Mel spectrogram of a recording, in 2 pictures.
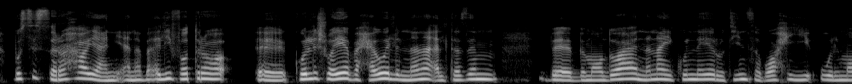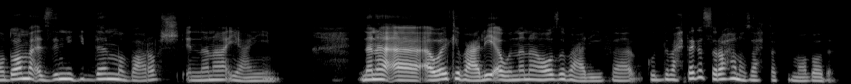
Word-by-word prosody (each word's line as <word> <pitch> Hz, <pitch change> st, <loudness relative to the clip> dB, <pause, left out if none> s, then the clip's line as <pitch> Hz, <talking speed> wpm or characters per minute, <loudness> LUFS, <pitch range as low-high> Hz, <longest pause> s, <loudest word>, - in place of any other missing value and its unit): بُص، 255 Hz, +4 st, -3 dB
الصراحة 265 Hz, -2 st, -1 dB
يعني، 200 Hz, -4 st, +1 dB
أنا 200 Hz, +1 st, 0 dB
بقى 220 Hz, +3 st, -2 dB
لي 260 Hz, +3 st, +3 dB
فترة، 250 Hz, 0 st, +1 dB, 0.3 s
آآ 190 Hz, -2 st, +1 dB
كُل 250 Hz, +2 st, +3 dB
شويَّة 255 Hz, +1 st, +5 dB
باحاول 230 Hz, +2 st, +3 dB
إن 205 Hz, -2 st, +1 dB
أنا 230 Hz, 0 st, +2 dB
ألتزم 230 Hz, +5 st, +1 dB, 0.4 s
ب 200 Hz, -6 st, -1 dB
بموضوع 195 Hz, +7 st, +1 dB
إن 225 Hz, -4 st, +1 dB
أنا 235 Hz, +2 st, +1 dB
يكون 225 Hz, +1 st, -1 dB
ليّا 230 Hz, 0 st, +2 dB
روتين 220 Hz, +3 st, -2 dB
صباحي، 205 Hz, 0 st, -5 dB
والموضوع 200 Hz, +2 st, 0 dB
مأزِّمني 245 Hz, -1 st, +2 dB
جدًا، 235 Hz, +2 st, -3 dB
ما 245 Hz, -3 st, +2 dB
باعرفش 200 Hz, +5 st, -8 dB
إن 185 Hz, +1 st, -6 dB
أنا 210 Hz, +2 st, -2 dB
يعني، 170 Hz, -3 st, -7 dB, 0.9 s
إن 210 Hz, -, 0 dB
أنا 225 Hz, +2 st, +5 dB
أ 195 Hz, -5 st, +4 dB
أواكِب 245 Hz, +5 st, +3 dB
عليه 195 Hz, +4 st, +2 dB
أو 205 Hz, -1 st, +1 dB
إن 205 Hz, +1 st, -2 dB
أنا 220 Hz, 0 st, -1 dB
أواظِب 225 Hz, +1 st, 0 dB
عليه، 160 Hz, -3 st, -5 dB
فكنت 205 Hz, +6 st, -8 dB
محتاجة 230 Hz, +7 st, -2 dB
الصراحة 255 Hz, -3 st, 0 dB
نصيحتك 195 Hz, -4 st, -4 dB
في -, -, -52 dB
الموضوع 170 Hz, 0 st, -5 dB
ده. -, -, -15 dB
215 Hz, 165 wpm, -23 LUFS, 195-240 Hz, 0.9 s, شويَّة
